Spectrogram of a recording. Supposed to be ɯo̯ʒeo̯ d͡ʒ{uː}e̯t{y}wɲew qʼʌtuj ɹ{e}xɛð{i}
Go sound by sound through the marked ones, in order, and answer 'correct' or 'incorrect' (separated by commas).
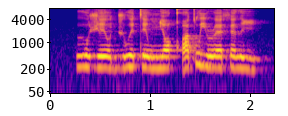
incorrect, incorrect, incorrect, correct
